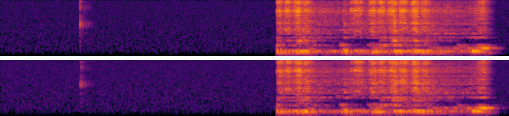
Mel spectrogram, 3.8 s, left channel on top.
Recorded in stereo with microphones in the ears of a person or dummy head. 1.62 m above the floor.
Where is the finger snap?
70° left (ahead or behind), 0.6 m.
